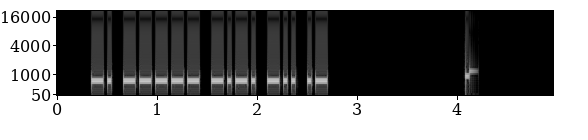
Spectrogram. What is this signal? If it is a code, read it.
Morse code, heard as a keyed tone, about 29 wpm, 700 Hz. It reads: N0CDA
